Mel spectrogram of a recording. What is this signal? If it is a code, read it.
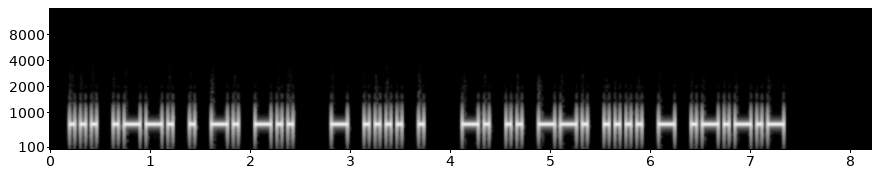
Morse code, heard as a keyed tone, about 22 wpm, 700 Hz. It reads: SPEND THE NIGHT.
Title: Sentences from Top 1000 Words - Review Part 5 - 22wpm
